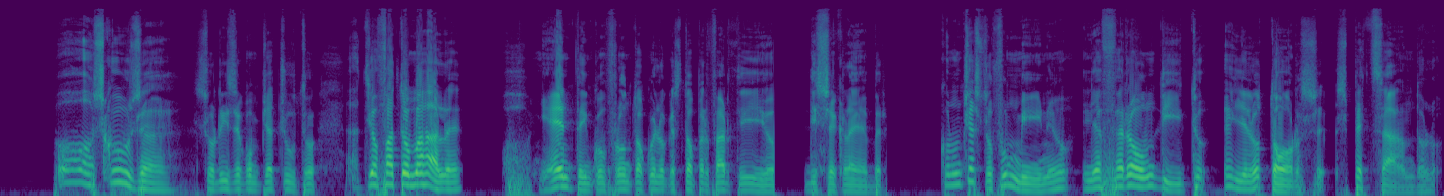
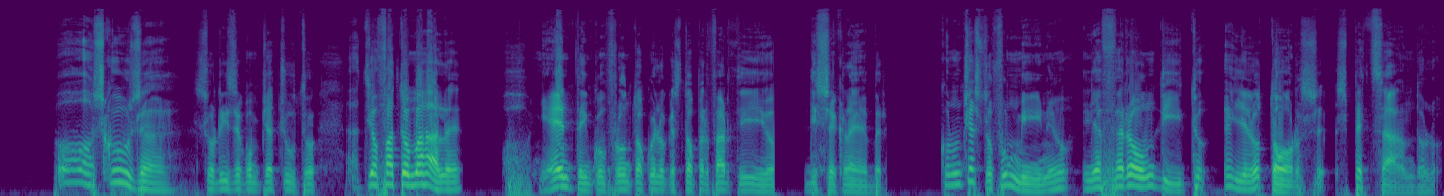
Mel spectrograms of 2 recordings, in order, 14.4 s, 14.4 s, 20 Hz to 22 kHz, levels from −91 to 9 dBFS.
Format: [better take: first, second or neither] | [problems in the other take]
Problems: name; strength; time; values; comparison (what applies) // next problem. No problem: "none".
neither | none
